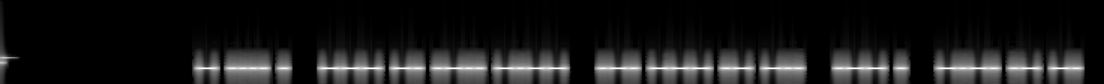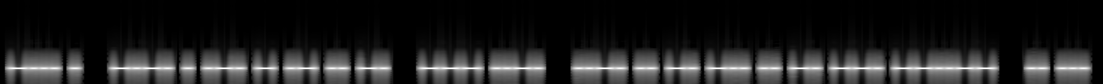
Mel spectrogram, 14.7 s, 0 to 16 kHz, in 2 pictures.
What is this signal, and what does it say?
Morse code, heard as a keyed tone, about 34 wpm, 700 Hz. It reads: THE ONLY ROAD WE CAN BE CERTAIN OF FINDING, IS
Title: Sentences from Top 1100 Words 35wpm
